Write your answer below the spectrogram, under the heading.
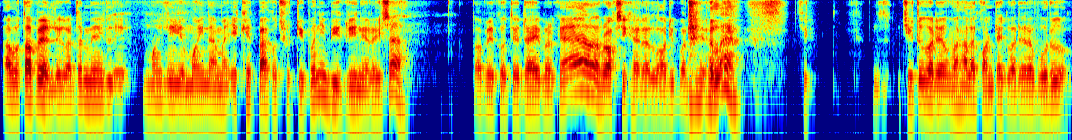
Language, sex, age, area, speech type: Nepali, male, 18-30, rural, spontaneous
